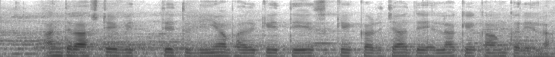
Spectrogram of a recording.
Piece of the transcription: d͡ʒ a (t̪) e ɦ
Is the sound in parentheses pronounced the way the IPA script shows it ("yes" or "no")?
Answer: no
